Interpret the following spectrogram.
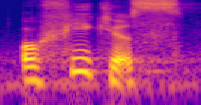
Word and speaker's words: Ophiuchus: The decans of Scorpion, the serpent struggling with, I got to say his name right, Ophiuchus.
